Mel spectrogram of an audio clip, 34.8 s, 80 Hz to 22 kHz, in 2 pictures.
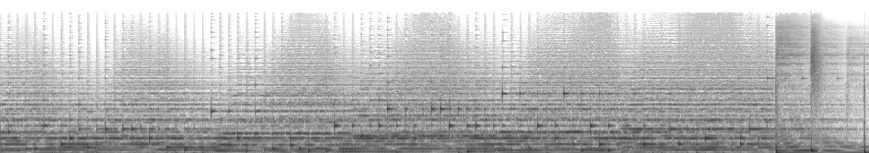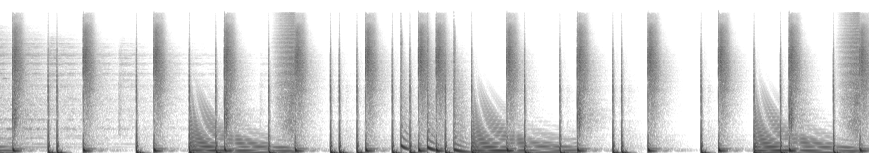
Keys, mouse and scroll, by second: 0.5-3.5 drag, 4.6 click, 11.4-12.7 drag, 15.2-15.8 middle drag, 16.1-16.6 scroll down 2, 16.6-17.3 middle drag, 17.7 click, 18.7 click, 20.4 click, 23.8-24.9 drag, 25.1-25.6 middle drag, 25.9-26.2 shift+middle drag, 27.5 middle click, 28.5-28.8 middle drag, 29.1 click, 29.5-30.0 middle drag, 30.2-30.7 scroll up 1, 30.9 click, 31.6-32.3 scroll up 1, 32.7-33.0 shift+middle drag, 33.9 drag.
